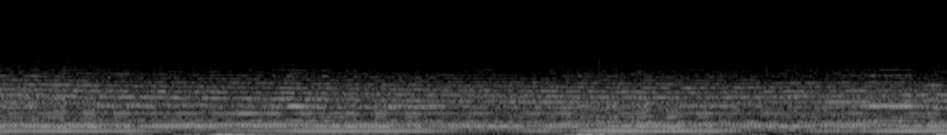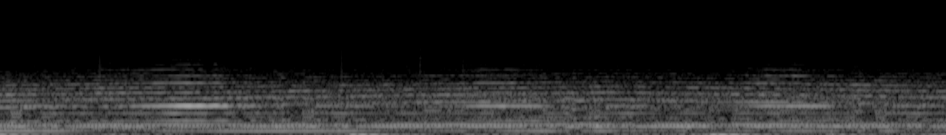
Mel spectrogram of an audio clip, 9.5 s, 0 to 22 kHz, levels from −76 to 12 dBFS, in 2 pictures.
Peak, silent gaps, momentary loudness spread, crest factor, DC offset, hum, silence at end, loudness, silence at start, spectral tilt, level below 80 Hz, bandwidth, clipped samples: -18 dBFS; none; 5 LU; 14 dB; under 0.1%; none; 0 s; -33 LUFS; 0 s; -10.5 dB/octave; -50 dBFS; 4.7 kHz; under 0.1%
